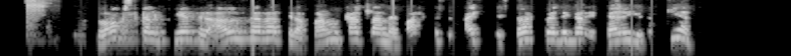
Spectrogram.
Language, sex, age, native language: Icelandic, male, 30-39, Icelandic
